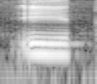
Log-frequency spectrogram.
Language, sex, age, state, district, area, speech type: Hindi, female, 18-30, Bihar, Madhepura, rural, read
